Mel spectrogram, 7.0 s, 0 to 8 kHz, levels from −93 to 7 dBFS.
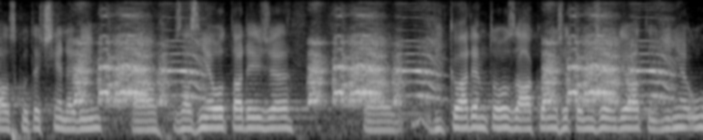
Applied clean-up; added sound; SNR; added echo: none; Chicken, rooster; -2 dB; none.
